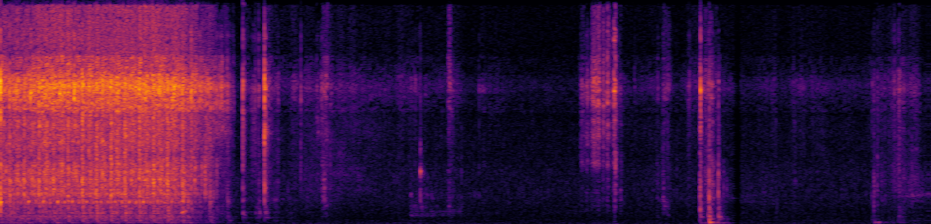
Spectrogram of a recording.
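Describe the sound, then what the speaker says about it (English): A sewing machine stitching doll clothes, a dense close buzz of rapid stitching for under two seconds, then quiet with scattered clicks and handling of the fabric, no voices. "I'm going to sew this again because I didn't double secure the tip or the edge."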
